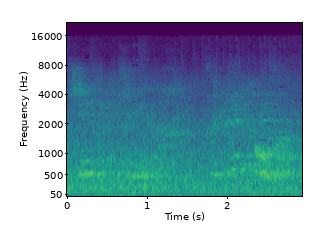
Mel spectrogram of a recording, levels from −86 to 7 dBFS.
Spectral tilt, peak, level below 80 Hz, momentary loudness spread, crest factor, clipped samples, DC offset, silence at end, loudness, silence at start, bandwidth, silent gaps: -6 dB/octave; -6 dBFS; -38 dBFS; 7 LU; 16 dB; under 0.1%; under 0.1%; 0 s; -22 LUFS; 0 s; 16.5 kHz; none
